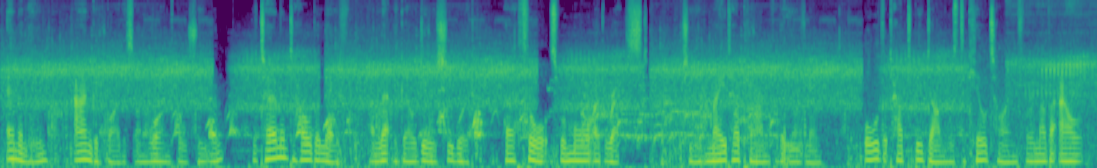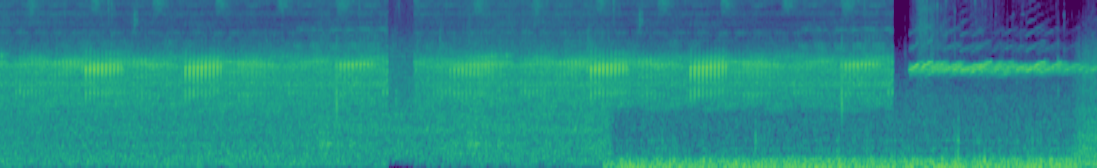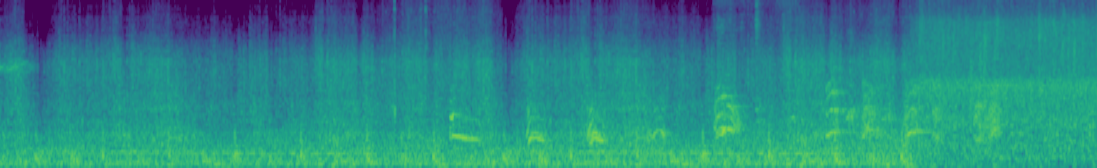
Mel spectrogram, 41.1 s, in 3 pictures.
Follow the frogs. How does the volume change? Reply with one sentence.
The volume of the frogs stays about the same.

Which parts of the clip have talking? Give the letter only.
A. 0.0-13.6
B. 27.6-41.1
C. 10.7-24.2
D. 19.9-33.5
A.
